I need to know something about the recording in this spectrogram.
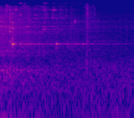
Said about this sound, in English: And he goes walking over and as he and as he does, you hear a little tink tink and then a crack and the pot just shatters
